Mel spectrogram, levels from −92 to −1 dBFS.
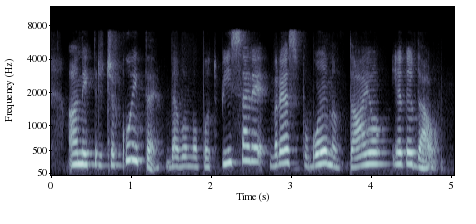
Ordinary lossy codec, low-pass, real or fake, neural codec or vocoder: none; 7.2 kHz; fake; codec, 16 kHz, 1 kbps, X-Codec, HuBERT features, trained on balanced general audio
